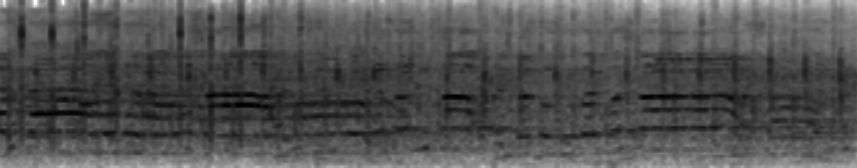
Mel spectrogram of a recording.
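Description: Several high-pitched young voices calling out together in long held shouts, overlapping at different pitches, with scattered hand claps from the audience.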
